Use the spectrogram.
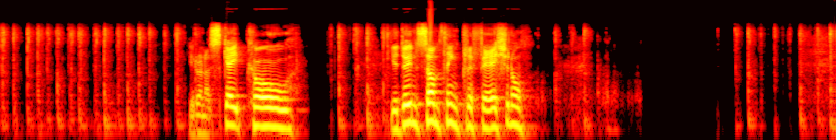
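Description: Steady computer keyboard typing patters in the background, a light rapid clatter of keys continuing under a voice and on alone after he stops.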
